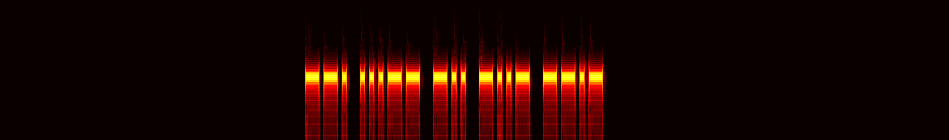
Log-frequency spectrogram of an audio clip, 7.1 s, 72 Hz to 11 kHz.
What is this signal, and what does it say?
Morse code, heard as a keyed tone, about 36 wpm, 700 Hz. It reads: G3DXQ
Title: DXCC-100 Call Signs - 5 Characters - Repeated 3x - 35wpm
